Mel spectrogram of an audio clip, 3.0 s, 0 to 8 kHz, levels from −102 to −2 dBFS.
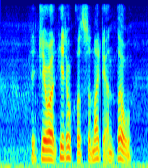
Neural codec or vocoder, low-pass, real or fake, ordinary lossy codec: autoencoder, 22.05 kHz, a latent of 192 numbers a frame, VITS, trained on many speakers; 7.2 kHz; fake; MP3, 64 kbps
